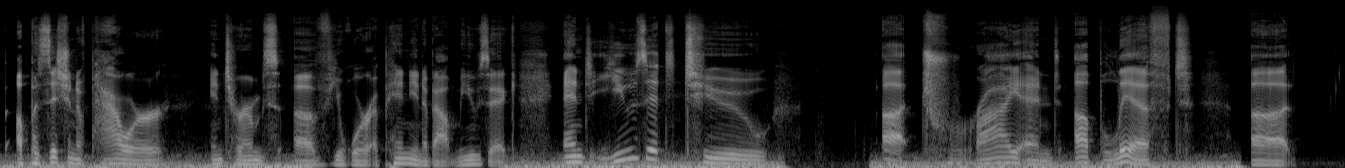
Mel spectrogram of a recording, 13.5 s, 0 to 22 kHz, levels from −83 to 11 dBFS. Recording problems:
low rumble; faint; until 3 s, from 5 to 8 s and from 8.5 to 12 s; 25 dB below the speech

